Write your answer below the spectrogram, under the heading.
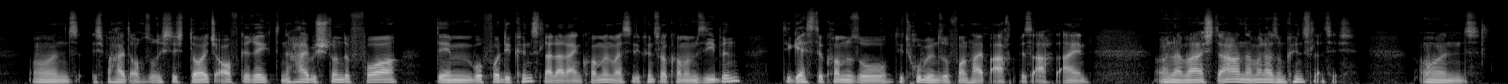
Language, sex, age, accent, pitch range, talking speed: German, male, 20-39, German, 100-115 Hz, 205 wpm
